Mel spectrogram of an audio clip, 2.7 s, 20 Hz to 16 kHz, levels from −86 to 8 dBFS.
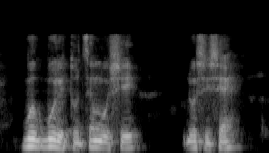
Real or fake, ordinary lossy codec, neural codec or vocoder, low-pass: fake; none; codec, 16 kHz, 2 kbps, X-Codec, HuBERT features, trained on LibriSpeech; 7.2 kHz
